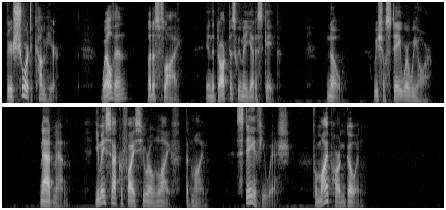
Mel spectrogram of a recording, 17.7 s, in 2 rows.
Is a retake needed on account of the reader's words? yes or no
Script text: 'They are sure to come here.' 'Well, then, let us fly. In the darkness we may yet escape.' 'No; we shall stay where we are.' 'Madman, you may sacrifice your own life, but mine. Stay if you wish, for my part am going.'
no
